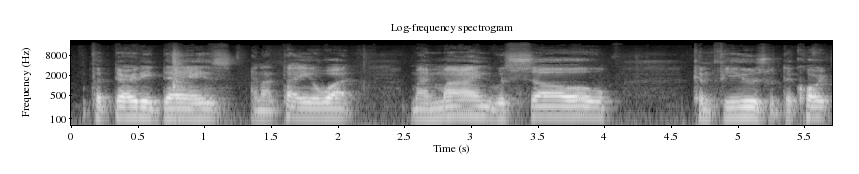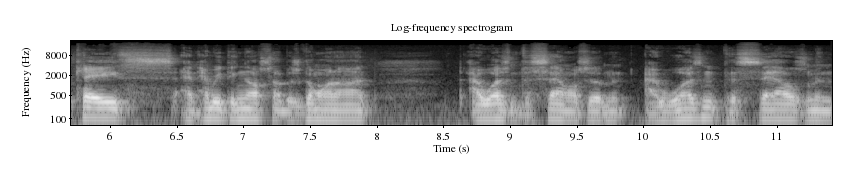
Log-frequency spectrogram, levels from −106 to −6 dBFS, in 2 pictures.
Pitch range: 80-100 Hz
